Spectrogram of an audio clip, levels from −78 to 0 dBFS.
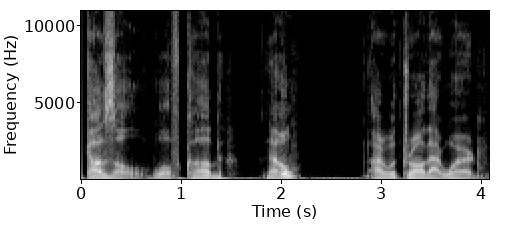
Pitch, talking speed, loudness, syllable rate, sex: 105 Hz, 120 wpm, -20 LUFS, 3.6 syllables/s, male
